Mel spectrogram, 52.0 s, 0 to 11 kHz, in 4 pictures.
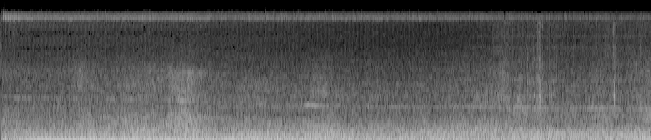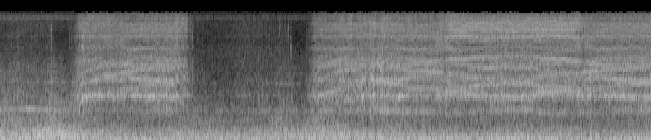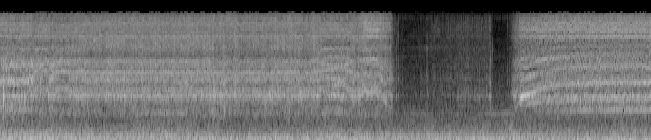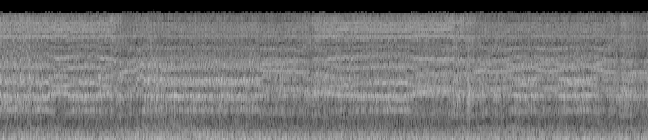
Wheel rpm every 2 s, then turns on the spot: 0, 0, 0, 0, 0, 20, 20, 120, 40, 70, 160, 160, 160, 160, 160, 160, 130, 10, 120, 160, 160, 160, 160, 160, 160, 160.
10-14 16-18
